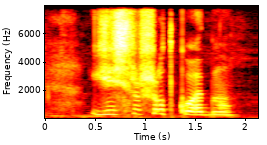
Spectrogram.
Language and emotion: Russian, neutral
